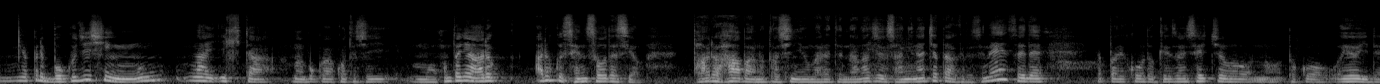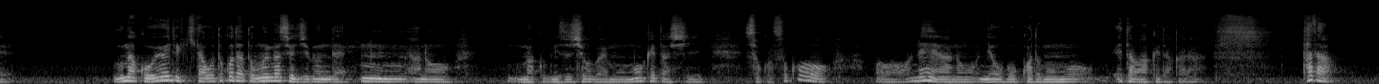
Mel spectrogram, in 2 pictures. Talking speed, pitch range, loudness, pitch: 285 characters per minute, 115-145 Hz, -31 LUFS, 125 Hz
